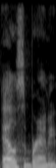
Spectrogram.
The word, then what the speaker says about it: El Sobrante: Can you spell it? It's Sobrante. Sobrante. But it's El Sobrante to us.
